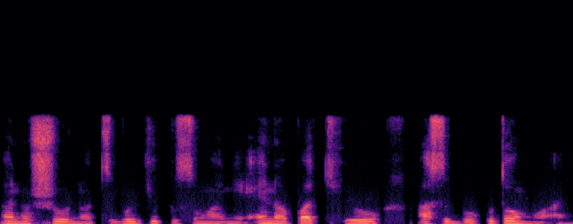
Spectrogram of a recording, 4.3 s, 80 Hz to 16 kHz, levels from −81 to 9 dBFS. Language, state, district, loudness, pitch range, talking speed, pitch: Sumi, Nagaland, Dimapur, -21 LUFS, 130-150 Hz, 180 wpm, 135 Hz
